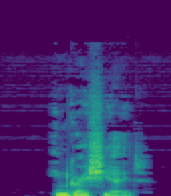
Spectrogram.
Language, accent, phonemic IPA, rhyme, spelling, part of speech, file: English, Australia, /ɪnˈɡɹeɪ.ʃi.eɪt/, -eɪʃieɪt, ingratiate, verb, En-au-ingratiate.ogg
- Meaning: 1. To bring oneself into favour with someone by flattering or trying to please them; to insinuate oneself; to worm one's way in 2. To recommend; to render easy or agreeable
